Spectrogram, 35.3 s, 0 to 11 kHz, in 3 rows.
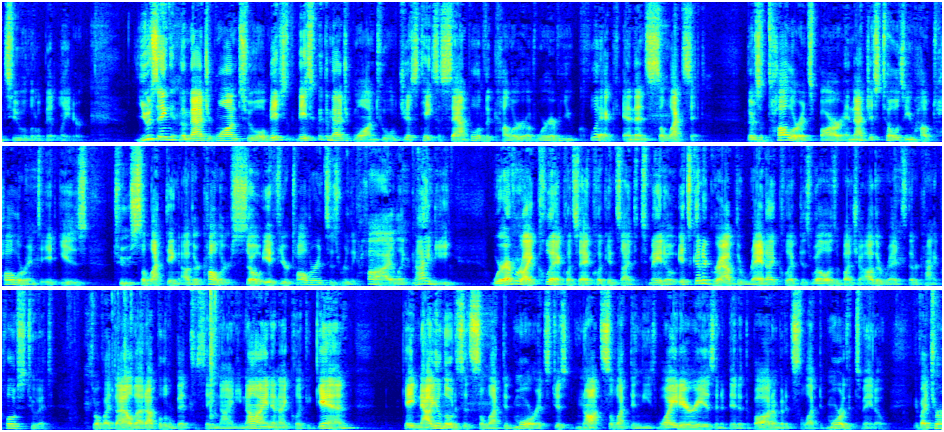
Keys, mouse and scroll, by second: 1.8 click, 15.5 click, 16.6 typing, 19.2 click, 23.8 click, 24.7 typing, 26.0 Return, 27.3 click, 34.1 click.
